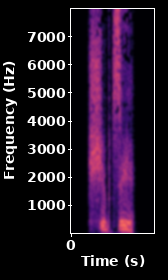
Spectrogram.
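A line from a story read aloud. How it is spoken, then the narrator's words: Hoarse wheeze. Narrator (Russian): прохрипел кулинар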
